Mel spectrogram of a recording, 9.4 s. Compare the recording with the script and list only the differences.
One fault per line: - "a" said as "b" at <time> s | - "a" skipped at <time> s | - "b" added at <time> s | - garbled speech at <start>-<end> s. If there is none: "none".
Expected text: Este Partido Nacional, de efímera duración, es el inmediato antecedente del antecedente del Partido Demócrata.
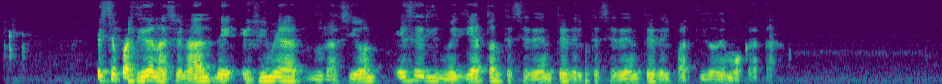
none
